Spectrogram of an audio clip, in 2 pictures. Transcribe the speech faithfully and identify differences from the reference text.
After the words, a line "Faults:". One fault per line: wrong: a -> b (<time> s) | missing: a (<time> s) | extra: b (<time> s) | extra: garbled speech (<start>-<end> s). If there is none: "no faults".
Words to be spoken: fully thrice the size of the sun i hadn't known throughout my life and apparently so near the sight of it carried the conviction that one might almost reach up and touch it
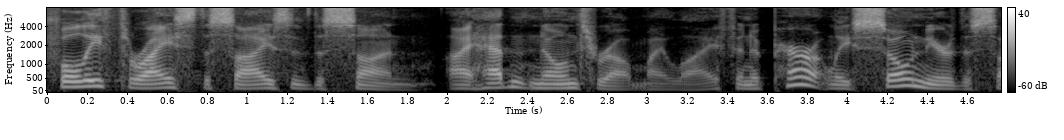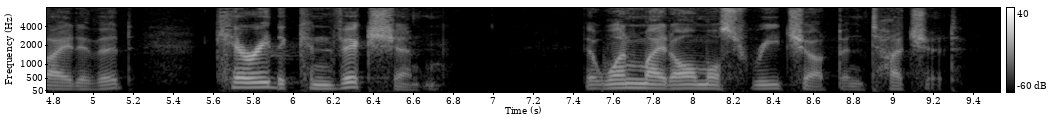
fully thrice the size of the sun i hadn't known throughout my life and apparently so near the sight of it carried the conviction that one might almost reach up and touch it
Faults:
no faults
